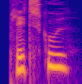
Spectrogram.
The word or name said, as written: pletskud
